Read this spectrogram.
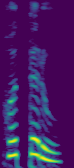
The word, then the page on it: ಹೊತ್ತರು: hottaru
